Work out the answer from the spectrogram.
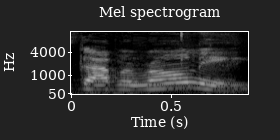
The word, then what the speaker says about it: Gaborone: I'm not sure how to pronounce it, but I think it's Gaborone. Yes, Gaborone.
